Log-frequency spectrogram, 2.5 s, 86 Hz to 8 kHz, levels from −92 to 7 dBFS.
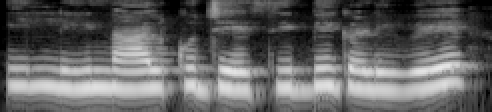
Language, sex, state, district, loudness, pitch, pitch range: Kannada, female, Karnataka, Bidar, -14 LUFS, 235 Hz, 225-255 Hz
